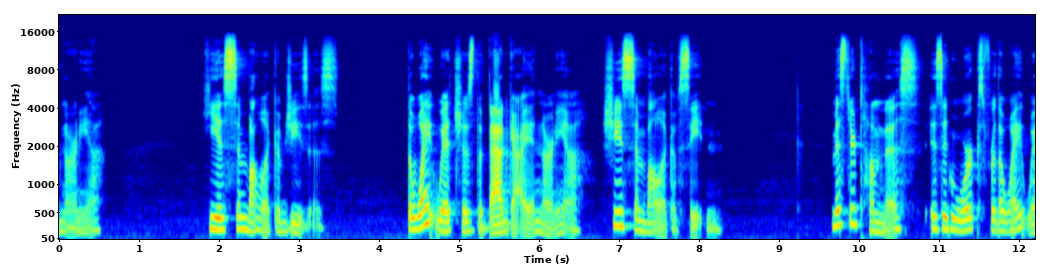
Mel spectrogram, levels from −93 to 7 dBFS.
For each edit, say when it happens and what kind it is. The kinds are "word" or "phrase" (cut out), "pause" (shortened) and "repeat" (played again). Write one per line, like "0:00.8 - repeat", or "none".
0:11.1 - word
